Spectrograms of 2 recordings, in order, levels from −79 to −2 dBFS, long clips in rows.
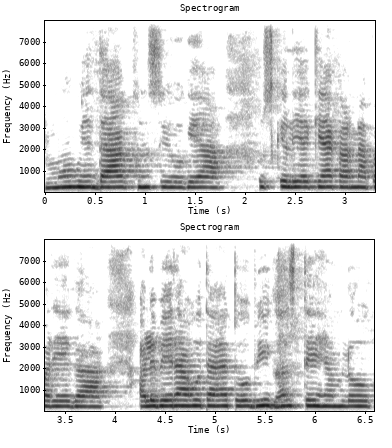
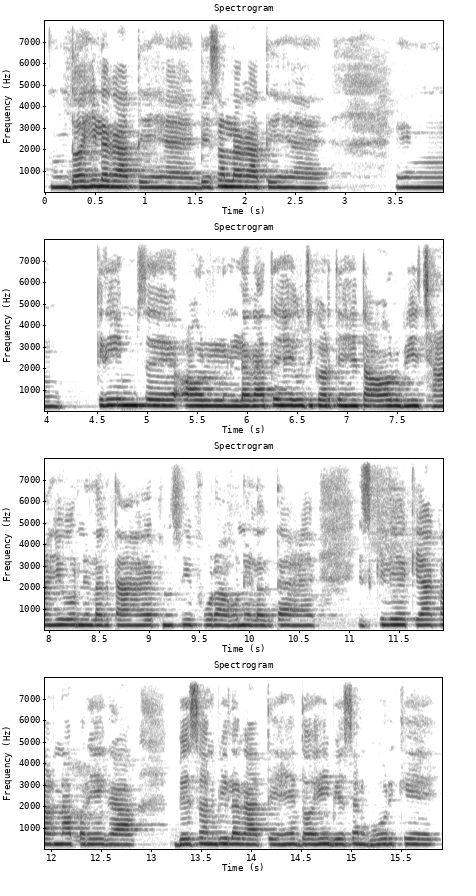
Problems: background sounds at intervals, background conversations at intervals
